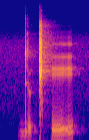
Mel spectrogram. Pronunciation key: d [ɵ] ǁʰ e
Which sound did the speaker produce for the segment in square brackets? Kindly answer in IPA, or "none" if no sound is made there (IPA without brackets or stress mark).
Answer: ɵ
